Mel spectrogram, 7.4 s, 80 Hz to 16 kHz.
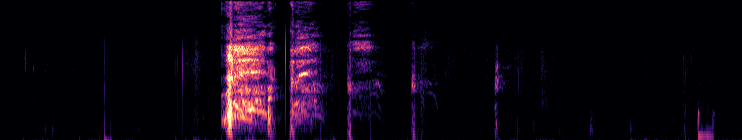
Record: {"cough_length": "7.4 s", "cough_amplitude": 32767, "cough_signal_mean_std_ratio": 0.24, "survey_phase": "beta (2021-08-13 to 2022-03-07)", "age": "45-64", "gender": "Male", "wearing_mask": "Yes", "symptom_new_continuous_cough": true, "symptom_runny_or_blocked_nose": true, "symptom_shortness_of_breath": true, "symptom_abdominal_pain": true, "symptom_fatigue": true, "symptom_fever_high_temperature": true, "symptom_headache": true, "symptom_onset": "8 days", "smoker_status": "Ex-smoker", "respiratory_condition_asthma": false, "respiratory_condition_other": false, "recruitment_source": "Test and Trace", "submission_delay": "2 days", "covid_test_result": "Positive", "covid_test_method": "RT-qPCR"}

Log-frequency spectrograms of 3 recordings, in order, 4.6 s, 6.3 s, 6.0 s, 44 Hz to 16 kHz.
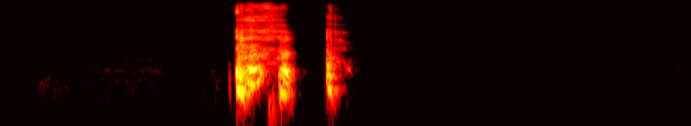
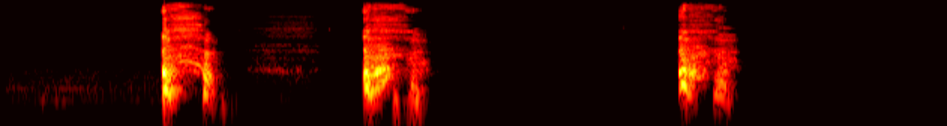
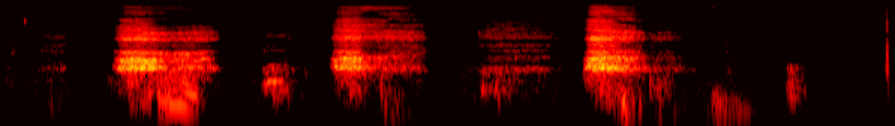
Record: {"cough_length": "4.6 s", "cough_amplitude": 28065, "cough_signal_mean_std_ratio": 0.21, "three_cough_length": "6.3 s", "three_cough_amplitude": 29204, "three_cough_signal_mean_std_ratio": 0.22, "exhalation_length": "6.0 s", "exhalation_amplitude": 9038, "exhalation_signal_mean_std_ratio": 0.4, "survey_phase": "beta (2021-08-13 to 2022-03-07)", "age": "65+", "gender": "Male", "wearing_mask": "No", "symptom_none": true, "smoker_status": "Never smoked", "respiratory_condition_asthma": false, "respiratory_condition_other": false, "recruitment_source": "REACT", "submission_delay": "1 day", "covid_test_result": "Negative", "covid_test_method": "RT-qPCR", "influenza_a_test_result": "Negative", "influenza_b_test_result": "Negative"}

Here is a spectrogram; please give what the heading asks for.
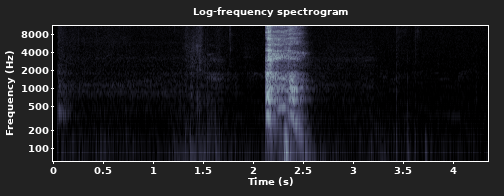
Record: {"cough_length": "4.4 s", "cough_amplitude": 7758, "cough_signal_mean_std_ratio": 0.22, "survey_phase": "beta (2021-08-13 to 2022-03-07)", "age": "45-64", "gender": "Female", "wearing_mask": "No", "symptom_none": true, "smoker_status": "Ex-smoker", "respiratory_condition_asthma": false, "respiratory_condition_other": false, "recruitment_source": "REACT", "submission_delay": "1 day", "covid_test_result": "Negative", "covid_test_method": "RT-qPCR"}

